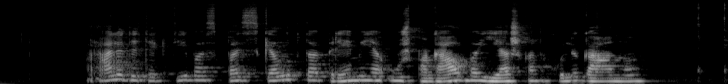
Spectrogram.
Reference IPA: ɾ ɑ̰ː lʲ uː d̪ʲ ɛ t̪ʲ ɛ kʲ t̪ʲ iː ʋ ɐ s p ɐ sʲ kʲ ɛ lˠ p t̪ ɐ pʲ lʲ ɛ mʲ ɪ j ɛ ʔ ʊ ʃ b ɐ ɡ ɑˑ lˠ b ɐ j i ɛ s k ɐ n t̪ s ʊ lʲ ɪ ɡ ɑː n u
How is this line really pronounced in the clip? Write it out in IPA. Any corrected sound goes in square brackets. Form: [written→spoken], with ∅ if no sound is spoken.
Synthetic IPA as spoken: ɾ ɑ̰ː lʲ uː d̪ʲ ɛ t̪ʲ ɛ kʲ t̪ʲ iː ʋ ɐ s p ɐ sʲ kʲ ɛ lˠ p t̪ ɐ pʲ [lʲ→ɾʲ] ɛ mʲ ɪ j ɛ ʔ ʊ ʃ [b→p] ɐ ɡ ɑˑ lˠ b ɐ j i ɛ [s→ʃ] k ɐ n t̪ [s→x] ʊ lʲ ɪ ɡ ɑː n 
